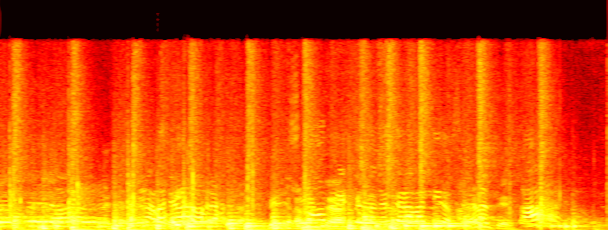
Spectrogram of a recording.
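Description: Live band playing an up-tempo tropical dance number with steady percussion strokes and voices over it; the music breaks off shortly before the end.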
